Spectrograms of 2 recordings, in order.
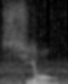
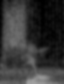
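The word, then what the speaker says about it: Sion: the airport i believe the pronunciation is something like seong which is s-i-o-n very good i think it's pronounced something like seong and uh yeah and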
